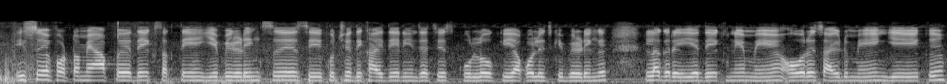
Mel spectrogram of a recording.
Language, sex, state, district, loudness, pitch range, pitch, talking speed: Hindi, female, Haryana, Jhajjar, -13 LUFS, 175-190 Hz, 180 Hz, 200 wpm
